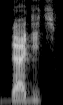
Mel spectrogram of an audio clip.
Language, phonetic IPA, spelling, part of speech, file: Russian, [ˈɡadʲɪtʲ], гадить, verb, Ru-гадить.ogg
- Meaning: 1. to defecate, to shit, to take a dump 2. to soil, to sully, to defile 3. to do mischief, to play dirty tricks on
